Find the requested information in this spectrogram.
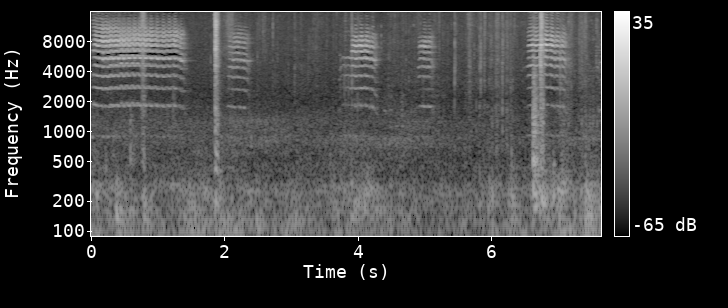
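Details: Nigerian Dwarf goat kids recorded May 2, 2019: several high, nasal, wavering bleats, one long opening cry followed by shorter ones spaced irregularly, over a steady low rumbling background.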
